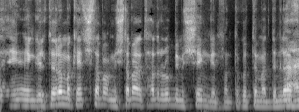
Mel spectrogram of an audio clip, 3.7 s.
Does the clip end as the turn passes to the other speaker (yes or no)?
yes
